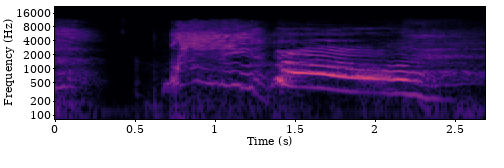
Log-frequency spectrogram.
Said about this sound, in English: I'm going to sneeze in a minute, by the way, if you were excited about that.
